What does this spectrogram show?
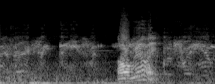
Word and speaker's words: Theismann: His name is actually Theismann. Oh, really? But for him to be a Heisman candidate, they named it the Theismann because it rhymed with Heisman. Instead of Theismann, it didn't rhyme with Heisman.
